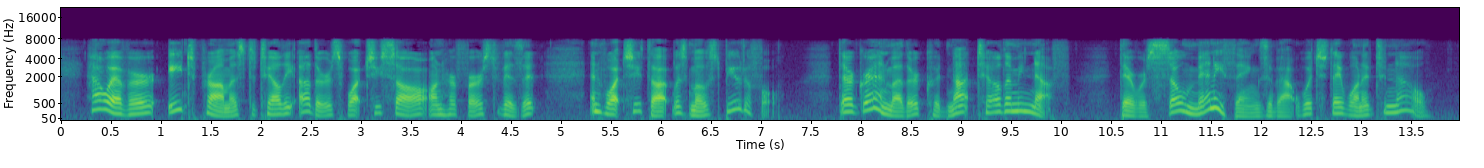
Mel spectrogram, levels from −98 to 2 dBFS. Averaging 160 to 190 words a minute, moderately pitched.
Yes: average, 165 wpm; medium, 170 Hz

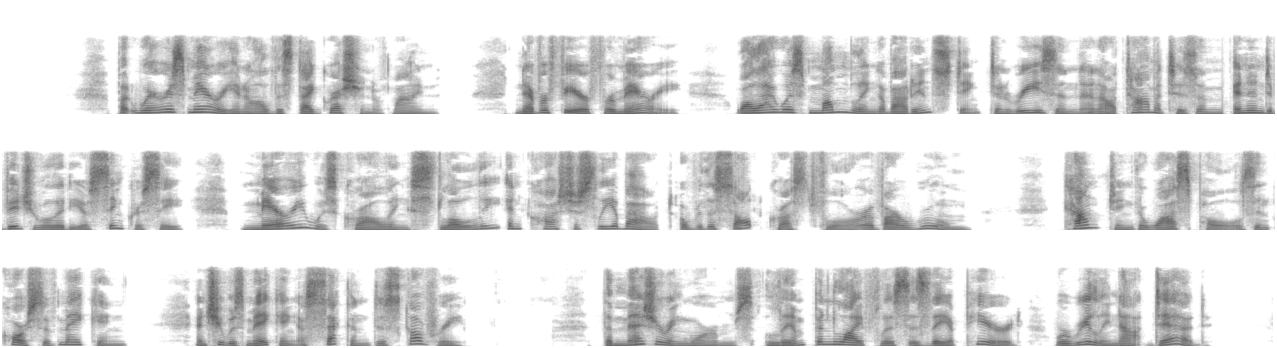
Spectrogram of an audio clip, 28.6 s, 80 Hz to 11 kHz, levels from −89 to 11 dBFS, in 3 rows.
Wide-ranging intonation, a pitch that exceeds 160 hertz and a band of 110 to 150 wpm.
Yes: wide, 5.9 semitones; medium, 185 Hz; average, 145 wpm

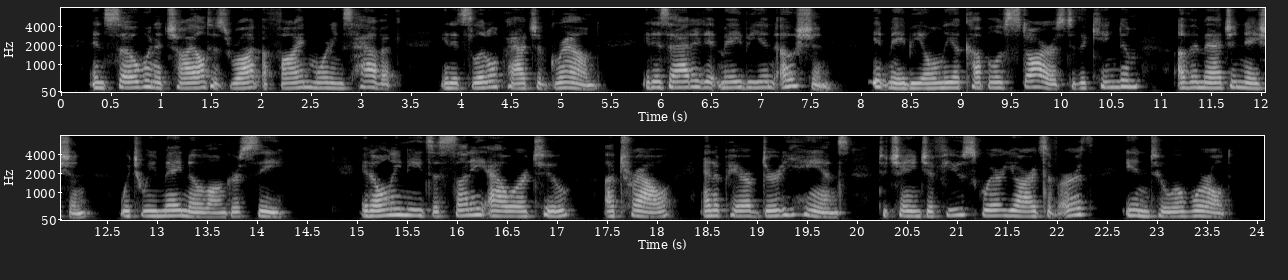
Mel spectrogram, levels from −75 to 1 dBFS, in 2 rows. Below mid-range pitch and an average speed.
No: medium, 185 Hz; average, 180 wpm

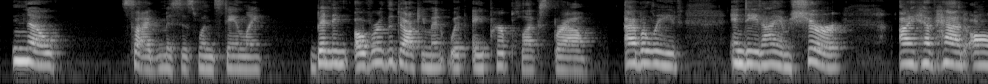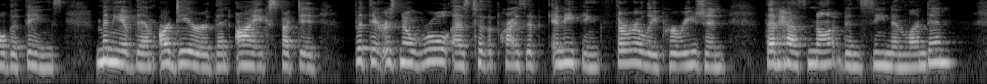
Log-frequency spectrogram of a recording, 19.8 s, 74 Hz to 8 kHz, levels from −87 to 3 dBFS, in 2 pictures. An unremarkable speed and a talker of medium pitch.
No: average, 160 wpm; high, 215 Hz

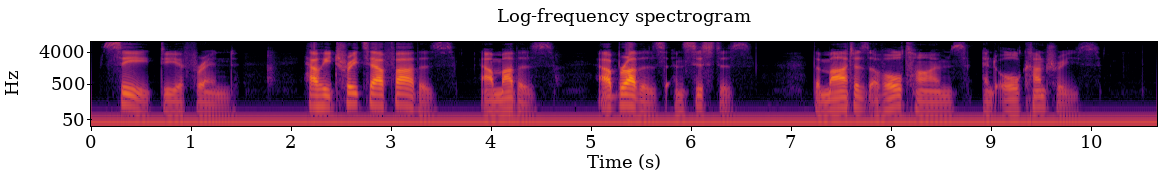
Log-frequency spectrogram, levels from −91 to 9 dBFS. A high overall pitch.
No: very low, 90 Hz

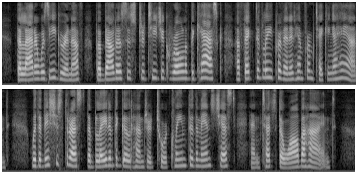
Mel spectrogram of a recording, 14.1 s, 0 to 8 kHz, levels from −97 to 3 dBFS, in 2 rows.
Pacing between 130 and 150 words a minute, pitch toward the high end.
No: average, 170 wpm; high, 230 Hz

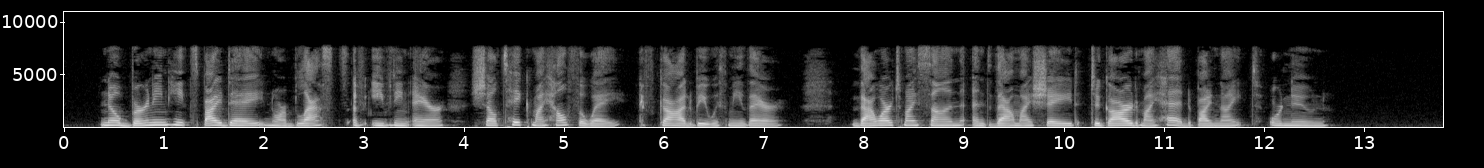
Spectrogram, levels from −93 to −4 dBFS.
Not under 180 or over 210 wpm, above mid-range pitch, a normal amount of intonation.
No: average, 165 wpm; high, 195 Hz; average, 3.1 semitones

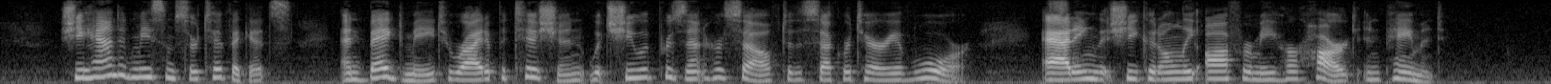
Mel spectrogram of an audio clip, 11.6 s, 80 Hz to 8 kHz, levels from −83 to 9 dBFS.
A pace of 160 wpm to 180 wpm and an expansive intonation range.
No: average, 170 wpm; average, 3.7 semitones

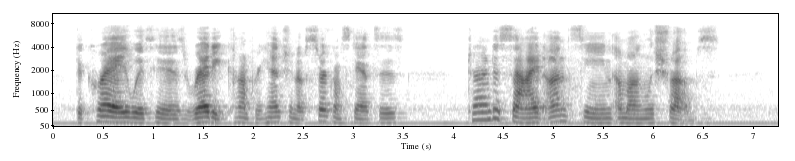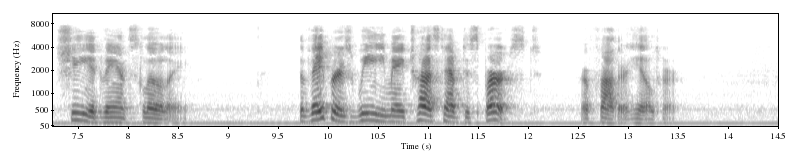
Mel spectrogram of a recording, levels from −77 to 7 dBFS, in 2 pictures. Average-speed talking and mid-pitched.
No: slow, 115 wpm; medium, 145 Hz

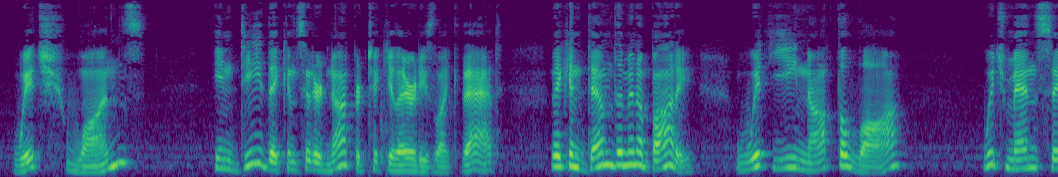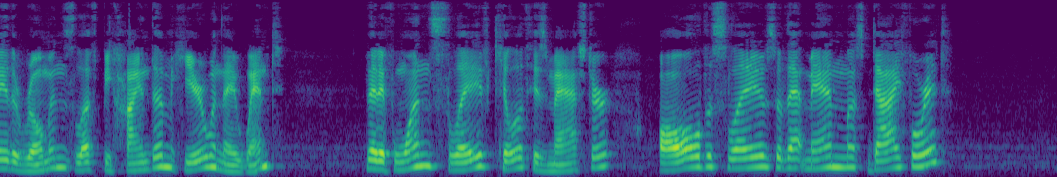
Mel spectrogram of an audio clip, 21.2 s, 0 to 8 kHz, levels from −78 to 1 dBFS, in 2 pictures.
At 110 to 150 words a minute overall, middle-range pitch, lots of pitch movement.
Yes: average, 140 wpm; medium, 155 Hz; wide, 6.3 semitones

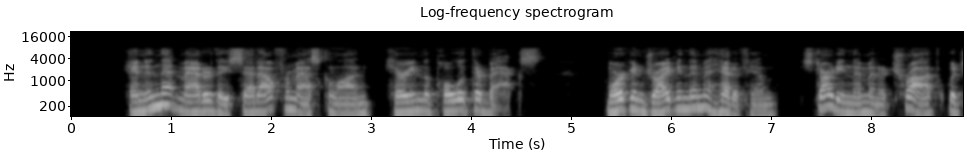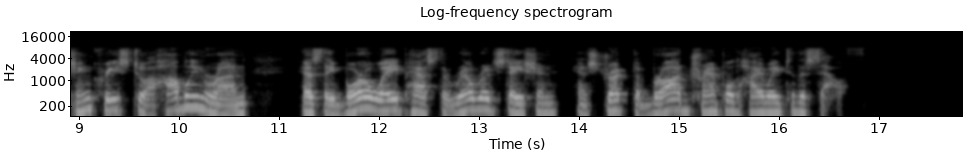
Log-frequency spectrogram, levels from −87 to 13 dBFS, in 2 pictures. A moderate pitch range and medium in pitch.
No: average, 4.9 semitones; low, 130 Hz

